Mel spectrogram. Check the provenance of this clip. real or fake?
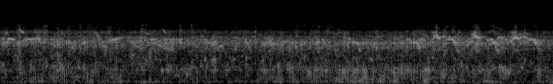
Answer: fake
